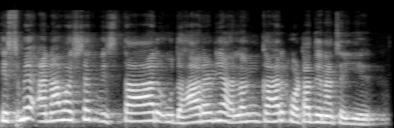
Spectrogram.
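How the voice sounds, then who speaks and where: A woman's voice: on the high side, normal speed, highs cut off. A woman teacher giving an exam revision lesson, explaining patiently with simple everyday examples and calling her students "beta".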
